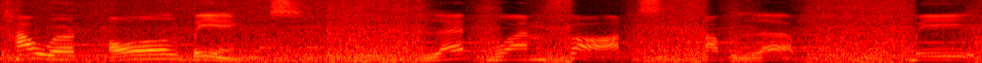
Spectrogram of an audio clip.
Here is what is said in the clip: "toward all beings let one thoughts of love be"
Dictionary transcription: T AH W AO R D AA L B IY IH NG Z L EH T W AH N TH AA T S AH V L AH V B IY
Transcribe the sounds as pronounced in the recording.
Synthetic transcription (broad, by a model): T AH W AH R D AA L B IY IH NG S L EH T W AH N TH AA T S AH P L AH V B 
